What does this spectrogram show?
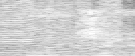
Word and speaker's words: Guangzhou: How do you pronounce it again, Greg? Which one, sorry? Guangzhou. Guangzhou, thank you.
